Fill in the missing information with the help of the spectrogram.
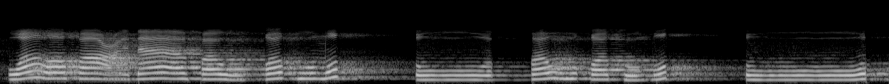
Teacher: Terdapat hukum bacaan alif lam syamsiyah yang ditandai dengan harokat tasydid. Jadi alif lam di sini tidak terbaca lagi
